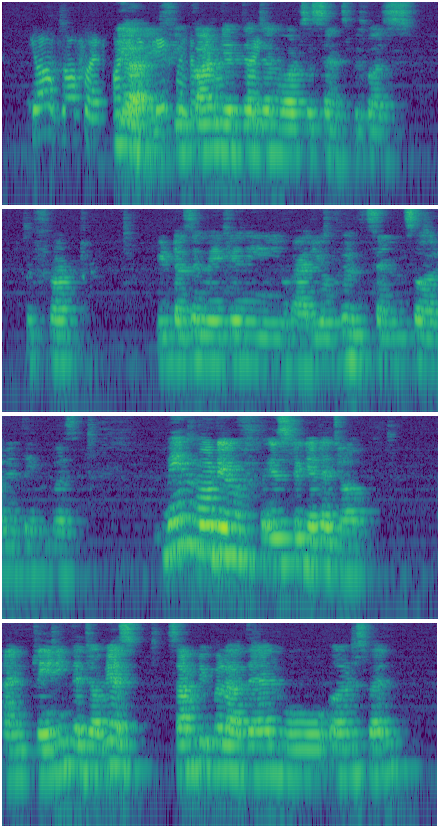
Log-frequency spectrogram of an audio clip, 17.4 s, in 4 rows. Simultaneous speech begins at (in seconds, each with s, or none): 1.1 s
